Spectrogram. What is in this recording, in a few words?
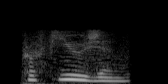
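"profusion", English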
